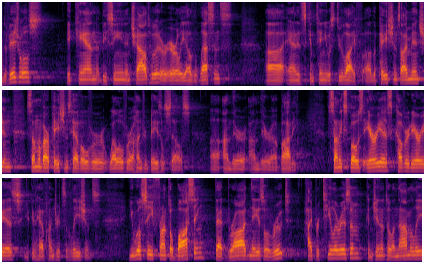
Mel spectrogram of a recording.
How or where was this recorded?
large echoing room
